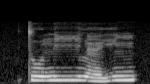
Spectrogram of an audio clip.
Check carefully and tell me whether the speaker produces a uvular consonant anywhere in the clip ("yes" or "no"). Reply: no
